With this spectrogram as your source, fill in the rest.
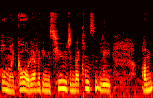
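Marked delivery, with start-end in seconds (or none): none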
